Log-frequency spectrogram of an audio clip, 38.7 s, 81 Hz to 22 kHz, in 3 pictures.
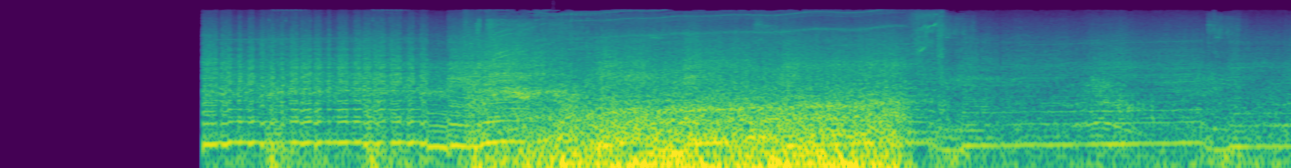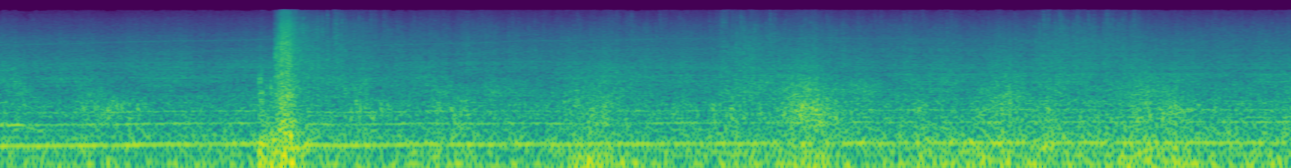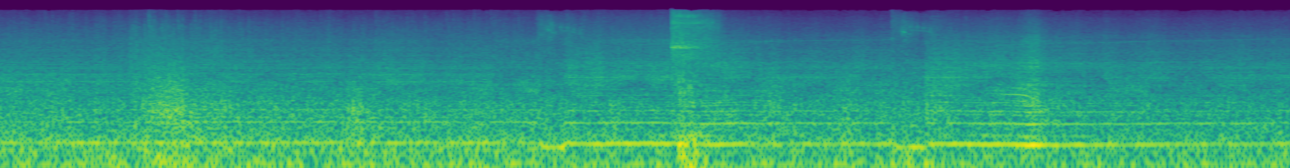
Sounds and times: Skidding: 2.0s - 38.7s.

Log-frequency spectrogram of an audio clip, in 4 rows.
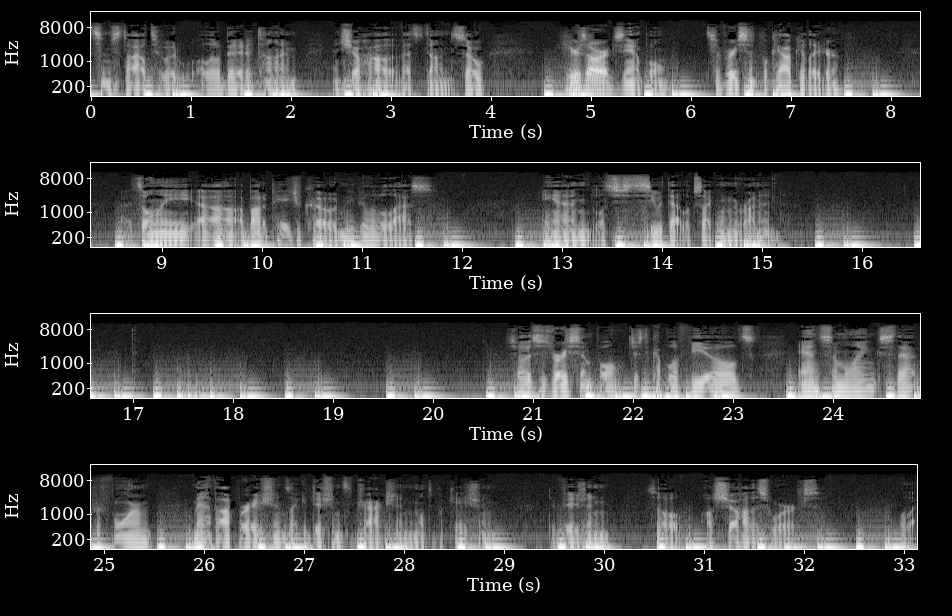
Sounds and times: Speech: 0.0s - 4.0s, 4.7s - 7.5s, 8.6s - 11.8s, 12.8s - 15.3s, 20.8s - 28.9s, 29.5s - 32.2s.

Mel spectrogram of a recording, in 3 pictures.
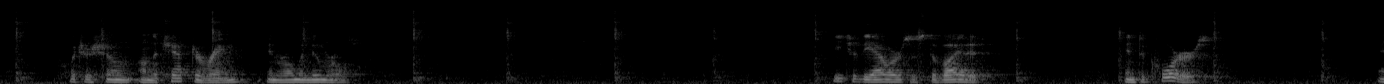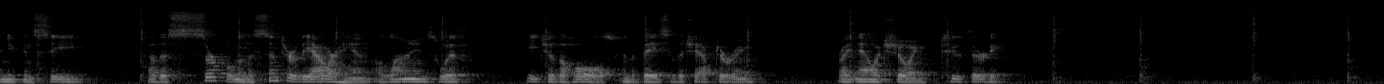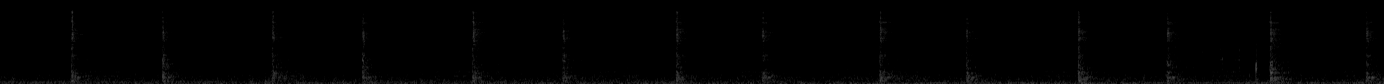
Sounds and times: Tick-tock: 0.0s - 3.4s, 4.0s - 5.4s, 6.0s - 6.4s, 7.0s - 7.4s, 8.1s - 8.3s, 10.1s - 10.4s, 11.2s - 12.4s, 13.2s - 13.5s, 14.1s - 14.4s, 15.2s - 18.6s, 20.2s - 21.6s, 22.3s - 25.5s, 26.3s - 26.6s, 27.2s - 29.6s, 30.3s - 31.6s, 32.3s - 33.6s, 34.4s - 35.7s, 36.4s - 37.7s, 38.4s - 40.7s, 41.3s - 41.5s
Speech: 0.6s - 3.7s, 8.3s - 10.0s, 11.2s - 12.2s, 13.8s - 21.5s, 22.2s - 24.0s.

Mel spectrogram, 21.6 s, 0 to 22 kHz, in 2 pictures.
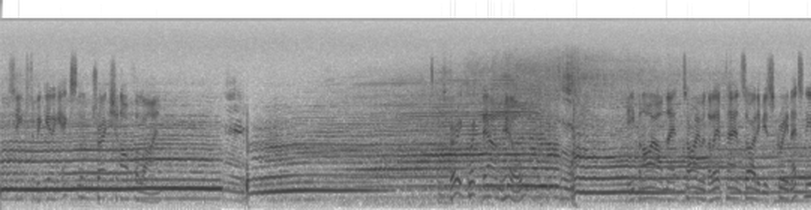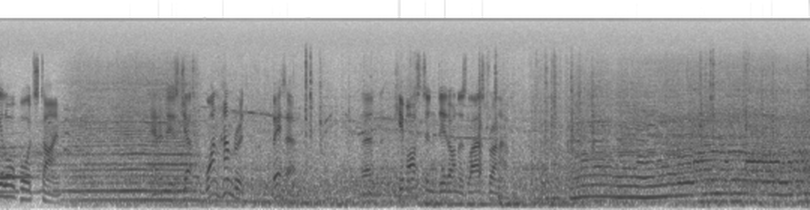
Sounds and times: Speech: 5.8s - 7.6s, 8.4s - 11.6s, 12.8s - 14.8s, 15.6s - 17.6s.

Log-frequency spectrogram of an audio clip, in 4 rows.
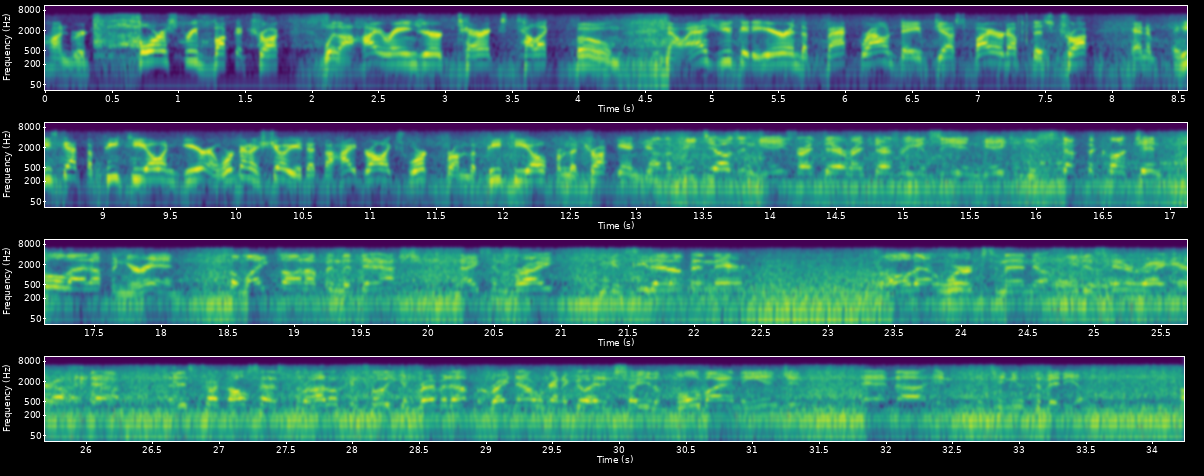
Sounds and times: Speech: 0.0s - 22.4s, 23.4s - 33.6s
Truck: 0.0s - 34.2s.

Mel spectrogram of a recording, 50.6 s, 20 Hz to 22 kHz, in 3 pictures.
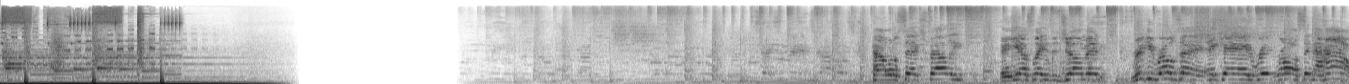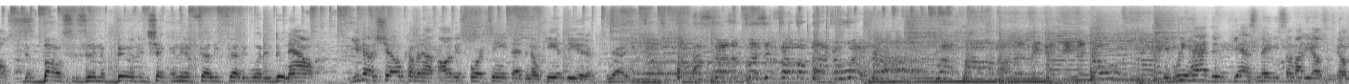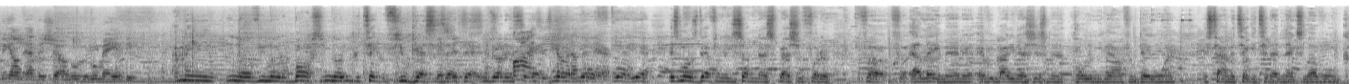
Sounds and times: Music: 0.0s - 3.8s, 5.7s - 50.5s
Speech: 10.9s - 24.8s, 31.4s - 50.5s.

